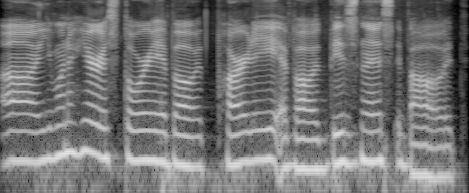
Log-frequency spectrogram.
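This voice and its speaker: A woman's voice: on the low side, normal speed, fairly bright tone, slight background noise. A woman from Russia with a Russian accent, a podcast guest talking matter-of-factly and confidently about her businesses. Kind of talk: casual podcast chat.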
